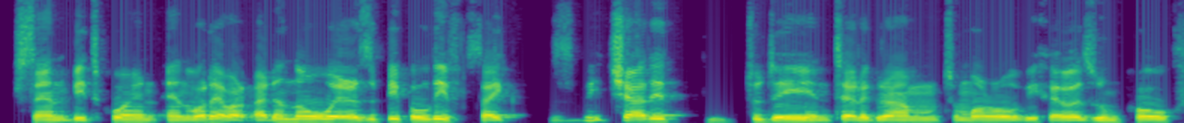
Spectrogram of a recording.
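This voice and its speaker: Guest CEO, Russian man, accented English, mid voice, plain halting phrasing. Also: mid-range voice, darkish tone. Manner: plain, slightly halting non-native phrasing. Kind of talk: casual interview chat.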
